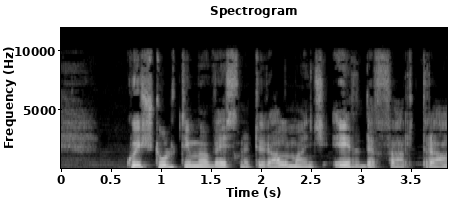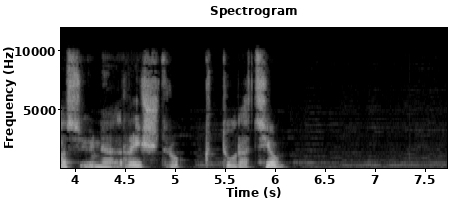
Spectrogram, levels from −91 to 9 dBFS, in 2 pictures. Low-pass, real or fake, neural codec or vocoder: 9.9 kHz; real; none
